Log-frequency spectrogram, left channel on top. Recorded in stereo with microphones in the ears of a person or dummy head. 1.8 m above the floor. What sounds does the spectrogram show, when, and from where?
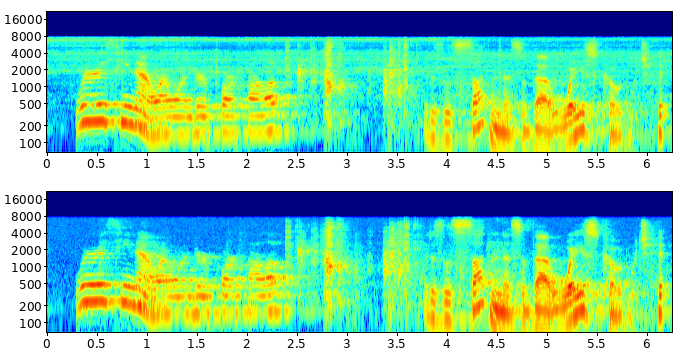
0.3 s a woman speaking: 60° left (ahead or behind), 1.3 m; by 2.3 s 65° left (ahead or behind), 2.5 m
2.4 s crushing: 15° left (ahead or behind), 6 m
3.8 s a man speaking: 5° right (ahead or behind), 1.0 m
